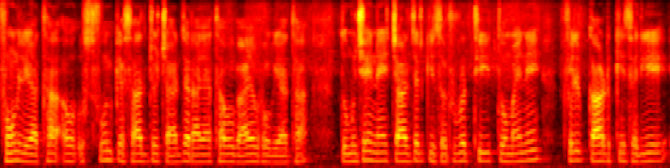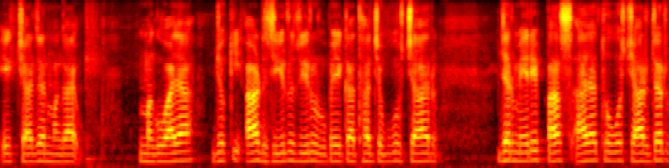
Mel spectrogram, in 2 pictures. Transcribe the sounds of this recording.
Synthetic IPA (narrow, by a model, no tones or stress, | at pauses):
foːnlijat̪ʰa̰ʔɔːɾʊsfoːnkesaːt̪̚ʰd͡ʒoːt͡ʃaːɾd͡ʒəɾaːjat̪ʰaʋoɣaːjəbɦoɡɐjat̪ʰaː | t̪omʊd͡ʒʱenɐet͡ʃaːɾd͡ʒəɾkizɐɾuːɾət̪ʰːit̪omɛ̃ːnefɪlmkaːɾɖkezɐɾieːk̚t͡ʃaːɾd͡ʒəɾɡ | mɐɡuaːja | d͡ʒoːkiʔaːʈʰziːɾoziːɾoɾʊpekat̪ʰad͡ʒɐbwot͡ʃaːɾ | d͡ʒəɾmeːɾepaːsa̰ːjat̪oʋot͡ʃaːɾd͡ʒəɾ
